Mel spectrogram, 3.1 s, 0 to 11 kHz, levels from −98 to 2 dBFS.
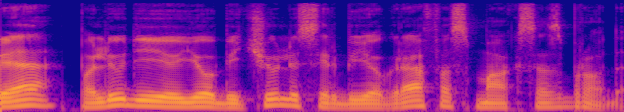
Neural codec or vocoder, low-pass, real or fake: none; 9.9 kHz; real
